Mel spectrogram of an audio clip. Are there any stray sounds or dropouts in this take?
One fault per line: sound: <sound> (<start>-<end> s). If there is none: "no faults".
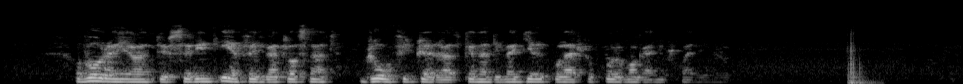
sound: thud (8.5-8.9 s)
